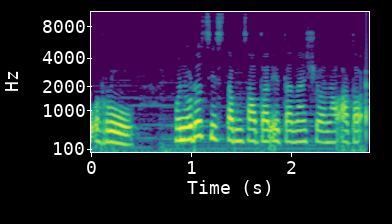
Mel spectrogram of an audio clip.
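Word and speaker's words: rho: tersusun massa jenis itu dilambangkan dengan huruf P seperti itu dan dibacanya itu roh menurut sistem satuan internasional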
